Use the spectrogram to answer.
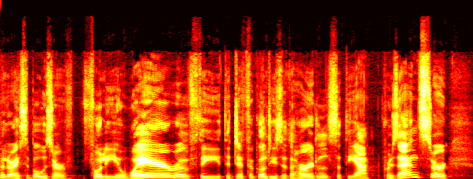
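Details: Adult speaker; no speech disorder.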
